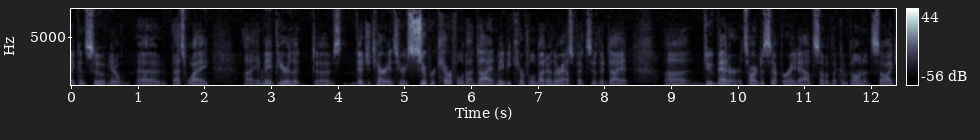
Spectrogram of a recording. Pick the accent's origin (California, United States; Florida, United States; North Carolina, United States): California, United States; Los Angeles; I grew up in Los Angeles, where there were some days where I remember as a kid, I would have pain in my chest from playing outside.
